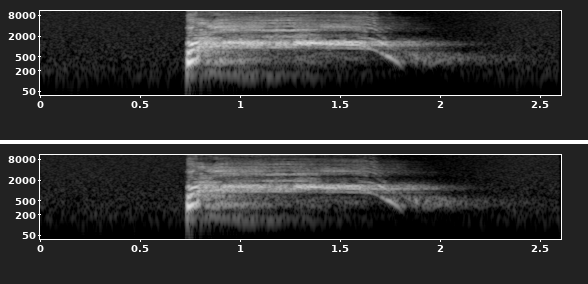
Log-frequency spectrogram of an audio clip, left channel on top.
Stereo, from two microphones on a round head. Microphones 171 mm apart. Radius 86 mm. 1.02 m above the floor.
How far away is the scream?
About 3.5 m.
